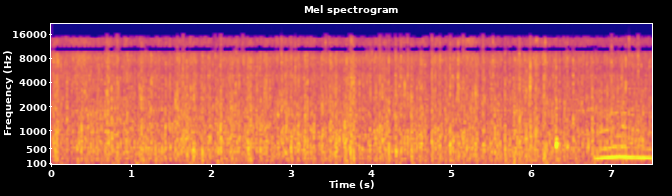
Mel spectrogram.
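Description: Steady rain drumming on a tarp overhead, an even hiss of many small drop ticks, with a person's brief hummed 'mm' near the end.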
